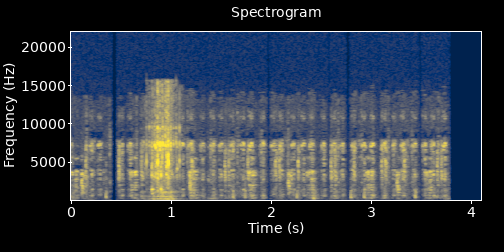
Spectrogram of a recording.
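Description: Near silence: a faint hiss that cuts off to total silence near the end.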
